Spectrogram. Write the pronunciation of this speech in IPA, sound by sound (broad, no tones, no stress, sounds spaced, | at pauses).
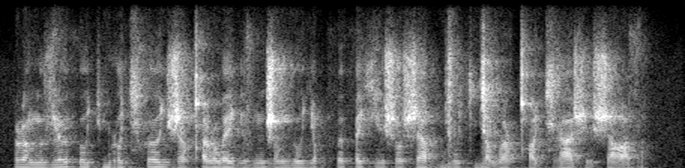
ɭ ɔ n u z ɭ ɯ θ uː c b ɹ ɔ c x ɵː ʎ ʒ ɯ ɭ qʼ ɵ ɭ w ɛ ʎ ɯ z n d͡ʒ ɔ n z u ʎ ɑ b θ ɯ θ ɛ ç i ʃ ɔ ʃ a b ɟ uː c ɟ ɑ w o ɭ qʰ oː c ɣ a ʃ i ʃ ɑ z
